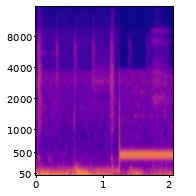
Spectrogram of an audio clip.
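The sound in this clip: Telephone tone while calling someone: a few faint clicks and short blips, then a steady, continuous mid-pitched tone starts abruptly about halfway through and holds unbroken to the end.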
